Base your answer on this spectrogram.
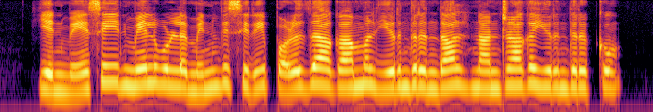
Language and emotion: Tamil, sad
